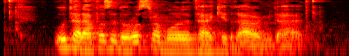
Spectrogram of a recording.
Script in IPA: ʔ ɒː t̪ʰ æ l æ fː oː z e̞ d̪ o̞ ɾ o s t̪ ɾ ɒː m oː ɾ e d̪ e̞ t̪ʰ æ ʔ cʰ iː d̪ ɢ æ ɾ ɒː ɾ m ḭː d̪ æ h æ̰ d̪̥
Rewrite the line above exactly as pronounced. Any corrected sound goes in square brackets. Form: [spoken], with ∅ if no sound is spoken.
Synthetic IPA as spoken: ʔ [uː] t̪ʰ æ l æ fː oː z e̞ d̪ o̞ ɾ o s t̪ ɾ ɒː m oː ɾ e d̪ e̞ t̪ʰ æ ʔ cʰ iː d̪ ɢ æ ɾ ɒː ɾ m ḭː d̪ æ h æ̰ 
